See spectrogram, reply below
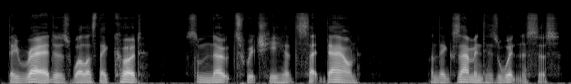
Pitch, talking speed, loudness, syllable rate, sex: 95 Hz, 190 wpm, -21 LUFS, 5.4 syllables/s, male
